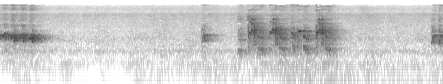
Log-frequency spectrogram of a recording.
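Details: Sooty-headed bulbul lure recording of 'ngekek' song: a short bubbling chatter, a brief note, then a busier jumble of harsh, scratchy notes and a final chattering burst.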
